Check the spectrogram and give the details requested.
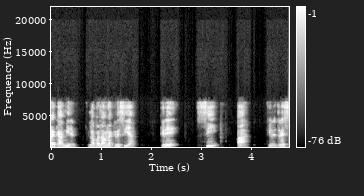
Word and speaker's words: crecía: Cre-ci-a. Tiene tres sílabas, pero esta se acentúa en cre-ci-a.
